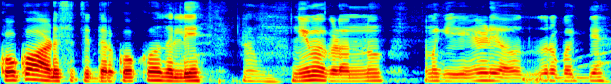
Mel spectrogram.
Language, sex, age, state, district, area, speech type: Kannada, male, 18-30, Karnataka, Koppal, rural, spontaneous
